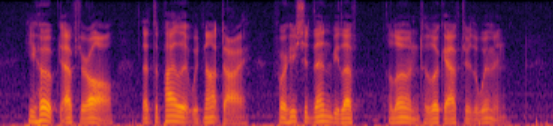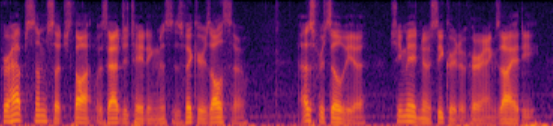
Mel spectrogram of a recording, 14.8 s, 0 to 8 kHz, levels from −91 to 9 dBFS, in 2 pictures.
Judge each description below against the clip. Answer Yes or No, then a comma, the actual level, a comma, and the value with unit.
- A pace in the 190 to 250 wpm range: No, average, 165 wpm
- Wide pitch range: No, average, 4.5 semitones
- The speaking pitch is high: No, low, 100 Hz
